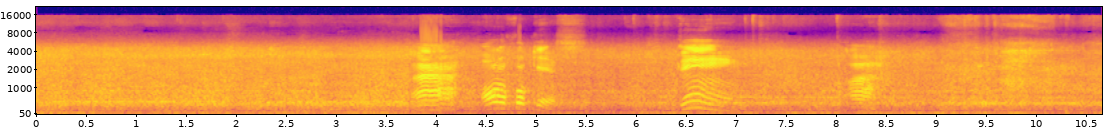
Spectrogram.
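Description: Road noise hisses steadily from inside a moving bus.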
